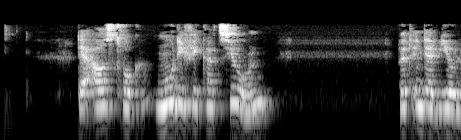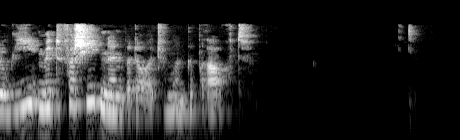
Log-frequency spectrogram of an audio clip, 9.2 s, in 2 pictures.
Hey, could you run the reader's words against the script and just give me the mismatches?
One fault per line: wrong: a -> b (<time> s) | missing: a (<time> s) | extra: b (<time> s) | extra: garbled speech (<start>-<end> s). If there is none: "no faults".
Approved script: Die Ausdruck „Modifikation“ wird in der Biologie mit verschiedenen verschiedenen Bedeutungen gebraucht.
wrong: Die -> Der (0.8 s)
missing: verschiedenen (5.8 s)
